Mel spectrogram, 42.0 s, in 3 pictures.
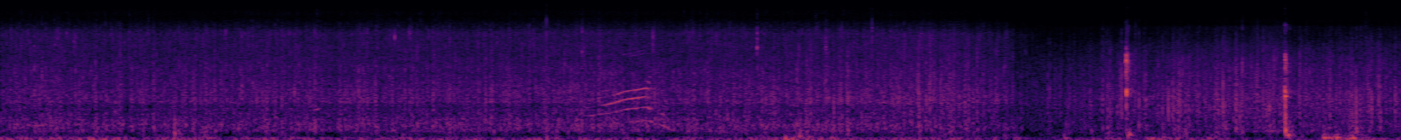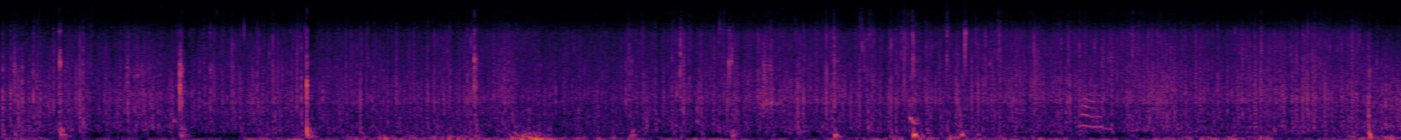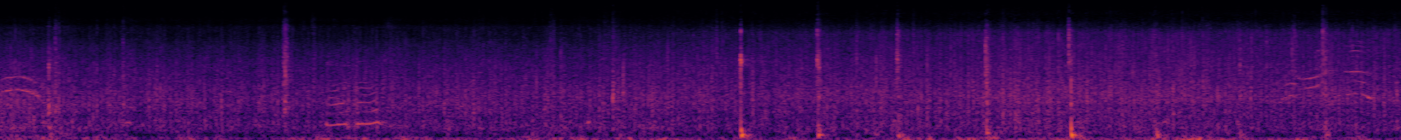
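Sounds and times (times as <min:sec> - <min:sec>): rain falling: 0:00.0 - 0:42.0
heavy drops tapping: 0:35.2 - 0:41.4.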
